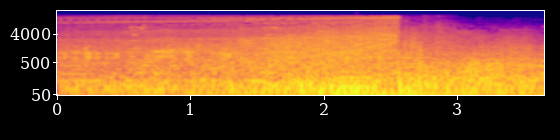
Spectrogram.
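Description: A deep rushing roar swells, then cuts off suddenly.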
